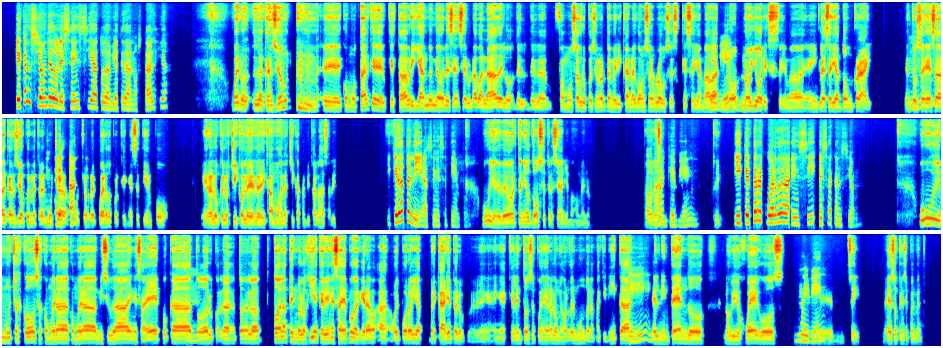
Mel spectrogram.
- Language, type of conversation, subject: Spanish, podcast, ¿Qué canción de tu adolescencia todavía te da nostalgia?
- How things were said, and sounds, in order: throat clearing; distorted speech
